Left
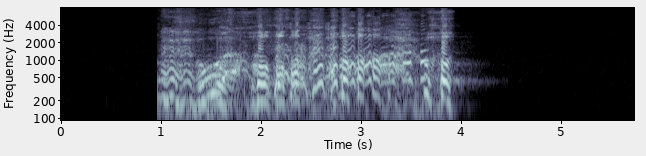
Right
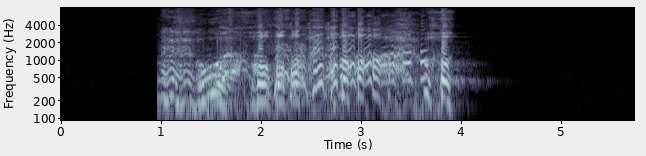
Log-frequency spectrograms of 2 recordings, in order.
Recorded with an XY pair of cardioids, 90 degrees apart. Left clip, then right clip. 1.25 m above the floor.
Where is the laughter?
25° left, 0.6 m.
